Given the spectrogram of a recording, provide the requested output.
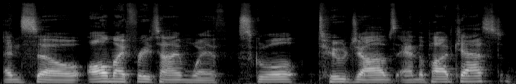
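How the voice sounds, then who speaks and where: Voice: mid-range voice, steady tone, slow. A podcast co-host chatting in an offhand, joking way. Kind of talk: casual podcast chat.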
